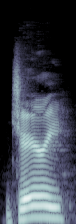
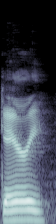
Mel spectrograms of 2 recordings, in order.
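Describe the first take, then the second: First: The name starts with a J sound. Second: The name starts with a hard G sound. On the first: The speaker calls it right. "It's pronounced Jerry" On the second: The speaker calls it wrong. "I still sometimes say"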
